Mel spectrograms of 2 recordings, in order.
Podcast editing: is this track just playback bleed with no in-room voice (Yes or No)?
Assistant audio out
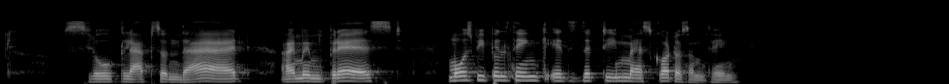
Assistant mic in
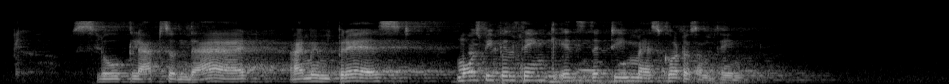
No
